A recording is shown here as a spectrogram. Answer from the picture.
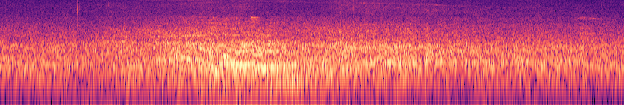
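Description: A passing vehicle: a rush of noise that swells to a peak about four seconds in and then slowly fades.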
